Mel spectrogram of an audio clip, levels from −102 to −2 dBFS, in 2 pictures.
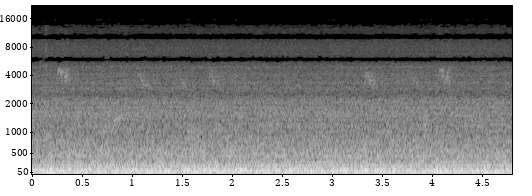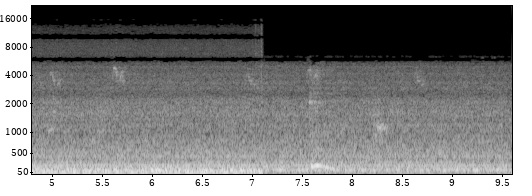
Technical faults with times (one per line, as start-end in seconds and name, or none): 7.11-9.61 input switched to a poorer device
